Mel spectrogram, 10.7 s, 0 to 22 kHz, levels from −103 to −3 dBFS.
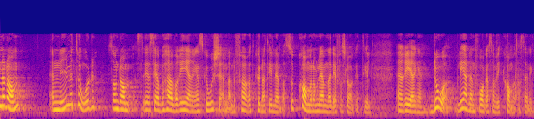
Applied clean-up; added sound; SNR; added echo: none; none; none; none.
